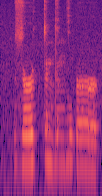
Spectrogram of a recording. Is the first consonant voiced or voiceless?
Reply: voiced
